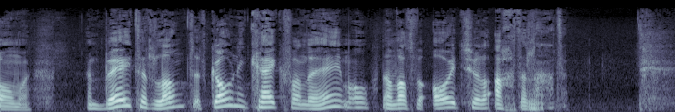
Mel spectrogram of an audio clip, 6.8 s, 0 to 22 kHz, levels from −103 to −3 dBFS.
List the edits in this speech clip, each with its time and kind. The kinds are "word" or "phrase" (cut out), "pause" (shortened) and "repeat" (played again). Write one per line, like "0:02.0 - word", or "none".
0:03.8 - pause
